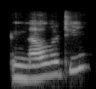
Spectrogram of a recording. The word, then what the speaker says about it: analogy: hear me yes um the word is analogy i think he has four syllable and the more stress is the second one yes me too no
